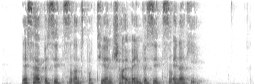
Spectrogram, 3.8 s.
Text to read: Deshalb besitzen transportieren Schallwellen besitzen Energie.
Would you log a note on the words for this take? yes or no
no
